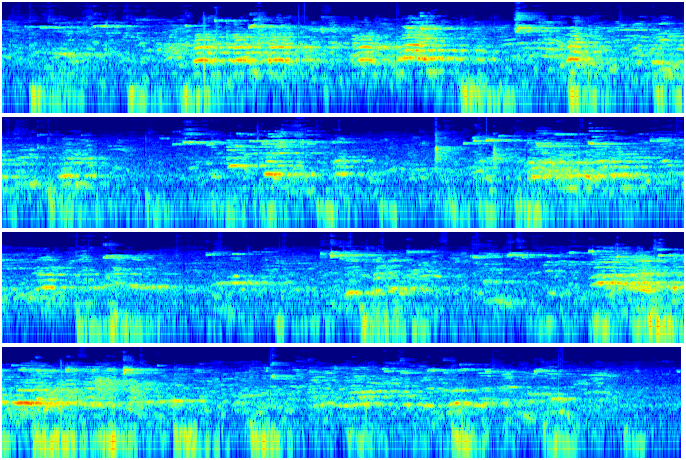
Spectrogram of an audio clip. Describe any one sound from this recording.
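A basketball bounces on a hardwood court in an echoing gym.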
